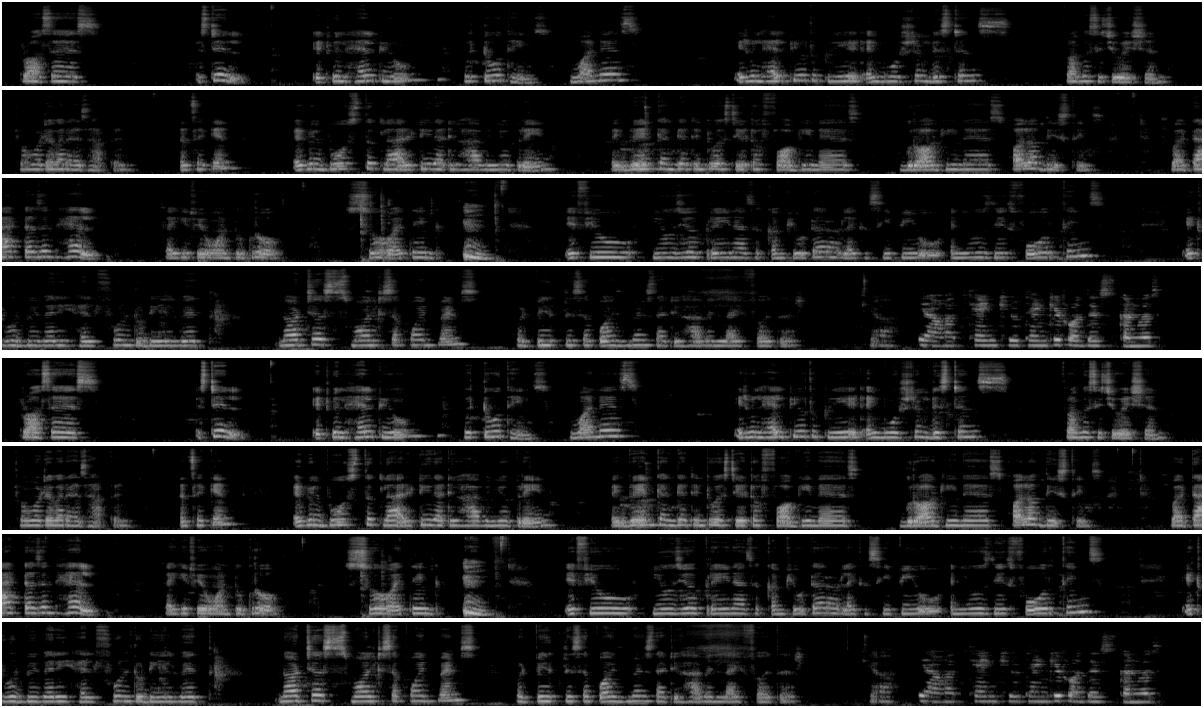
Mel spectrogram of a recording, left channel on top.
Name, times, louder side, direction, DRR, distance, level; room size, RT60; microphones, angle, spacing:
voice 1, 0.2-0.9 1.9-2.4 3.1-4.2 4.6-6.3 7.3-10.0 10.6-11.7 12.2-13.3 13.8-14.3 14.9-17.5 18.1-20.5 21.0-22.9 23.7-24.9 25.6-26.8 27.4-29.2 29.6-35.0 35.8-38.3 38.8-40.7 41.1-44.0 44.7-44.9, right 2 dB, 35° right, 0.4 m, -31 dB
voice 2, 45.2-47.6, left 1 dB, 40° left, 0.6 m, -33 dB
2.4 x 2.4 x 3.7 m
head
